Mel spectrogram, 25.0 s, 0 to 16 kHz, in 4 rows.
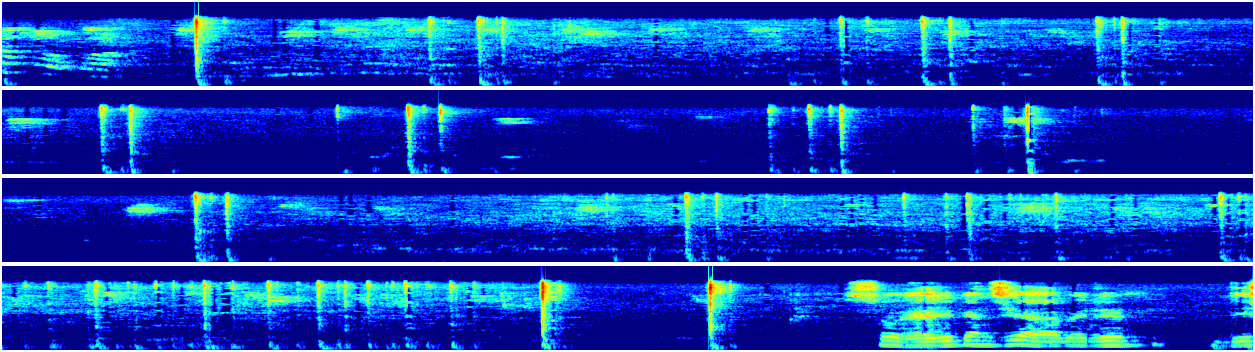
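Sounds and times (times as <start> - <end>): typing on computer keyboard: 0.9 - 1.2, 2.0 - 3.0, 3.9 - 5.9, 6.7 - 7.2, 7.9 - 8.6, 10.1 - 11.7, 13.5 - 13.9, 15.5 - 21.6, 22.3 - 22.5.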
